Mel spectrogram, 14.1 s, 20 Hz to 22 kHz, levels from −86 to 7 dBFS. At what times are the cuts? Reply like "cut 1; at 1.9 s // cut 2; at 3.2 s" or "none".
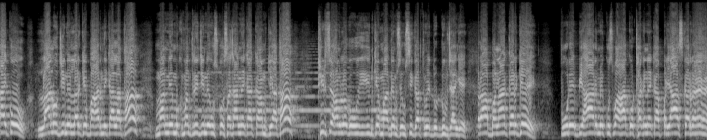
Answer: cut 1; at 9.6 s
